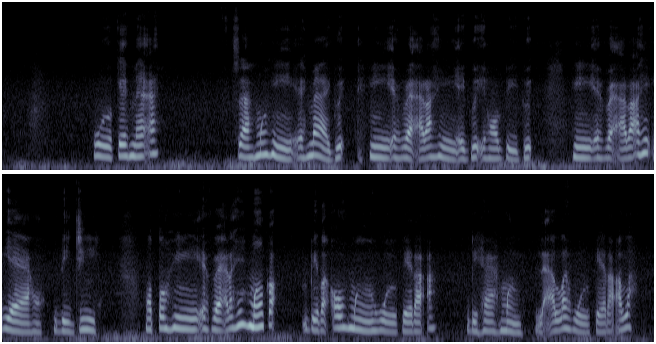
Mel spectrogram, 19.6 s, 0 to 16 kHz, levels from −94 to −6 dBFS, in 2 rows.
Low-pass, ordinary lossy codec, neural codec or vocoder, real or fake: 14.4 kHz; none; none; real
